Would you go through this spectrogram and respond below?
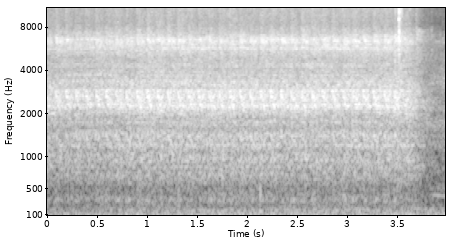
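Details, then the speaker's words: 2006 Ford F250 6.0L Powerstroke, crank no start that began when hot: steady starter whir for about 3.5 seconds, never catches; oil present but no oil pressure while cranking, suspected dummy plug rather than high pressure oil pump. "so that'll let you know that you've got got base oil pressure we've got oil in it we don't have uh oil pressure that's why this thing ain't starting"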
